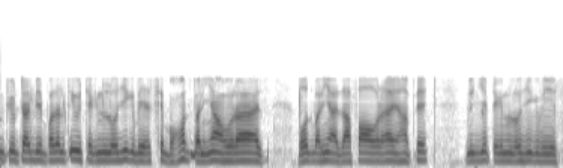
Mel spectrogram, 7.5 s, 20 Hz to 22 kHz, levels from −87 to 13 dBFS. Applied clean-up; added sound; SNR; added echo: none; none; none; none.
